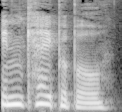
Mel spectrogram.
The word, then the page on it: incapable: British English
